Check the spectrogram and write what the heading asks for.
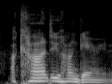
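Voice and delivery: ordinary talk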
